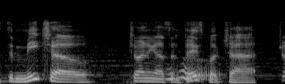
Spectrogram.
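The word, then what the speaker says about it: The Mico: just learned this recently how to pronounce his name is Timmy Cho joining us in facebook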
